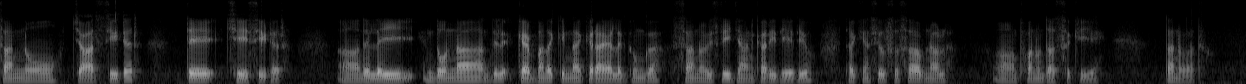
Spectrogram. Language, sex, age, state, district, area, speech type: Punjabi, male, 18-30, Punjab, Rupnagar, urban, spontaneous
